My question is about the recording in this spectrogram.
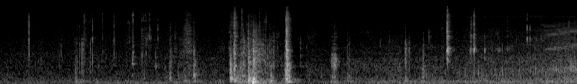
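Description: Car door being unlatched and opened: a quick series of sharp latch clicks with a heavy clunk about two and a half seconds in, then lighter clicks and handling noise.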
